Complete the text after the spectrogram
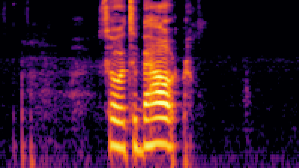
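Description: A middle-aged woman lets out a loud, drawn-out exclamation close by.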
